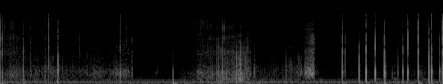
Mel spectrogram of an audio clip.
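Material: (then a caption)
Plastic. A medium yellow plastic hair gel jar with a screw lid and printed label, hollow and held in hand, is tapped and scratched on its lid and sides with long nails. Soft scratching and rubbing fill the first three seconds, then a quick run of sharp, bright taps with almost no ring closes the clip over a faint low hum.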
